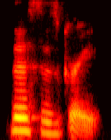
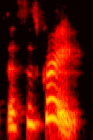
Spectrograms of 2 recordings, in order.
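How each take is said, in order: First: It is said low-pitched with low energy. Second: It is said high-pitched and with excitement. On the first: The speaker is bored or sarcastic. "So you're lowering your voice. Uh, the it, it kind of has like a low energy to it" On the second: The speaker is genuinely pleased. "You are raising your tone of voice in the sense of using more of like a high-pitched voice"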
